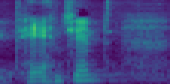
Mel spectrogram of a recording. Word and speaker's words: tangent: Don't say sin though. Don't say cos and don't say tan. Please say tangent, cosine, and sine. That is the way to properly pronounce these.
